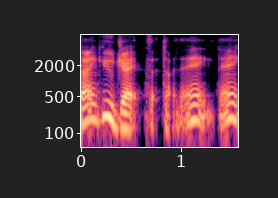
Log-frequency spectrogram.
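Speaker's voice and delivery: soft, clumsy, bad South African accent. Thanking a video maker, sending love from South Africa, trying the accent badly. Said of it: "Shall I try the accent?".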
